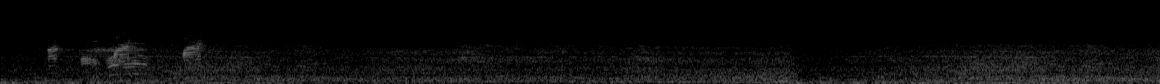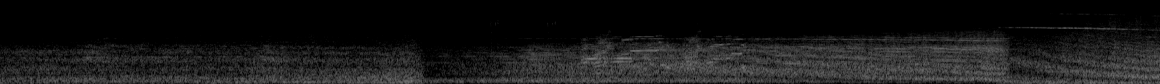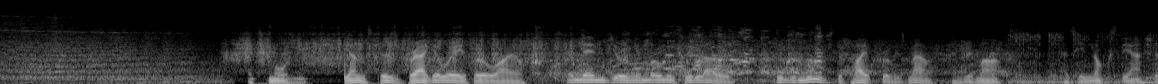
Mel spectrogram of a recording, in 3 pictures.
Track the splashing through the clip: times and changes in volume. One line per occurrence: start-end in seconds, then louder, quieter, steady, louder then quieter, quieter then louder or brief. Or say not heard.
not heard.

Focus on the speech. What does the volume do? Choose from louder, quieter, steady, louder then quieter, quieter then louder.
quieter.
